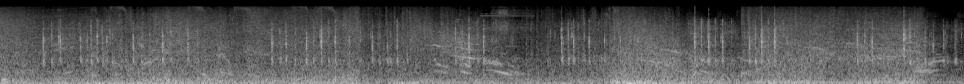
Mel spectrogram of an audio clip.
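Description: Gunfire rattles steadily as SCVs come under attack in a StarCraft 2 Terran versus Zerg match, dense bursts of shots running throughout with a commentator talking over them.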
